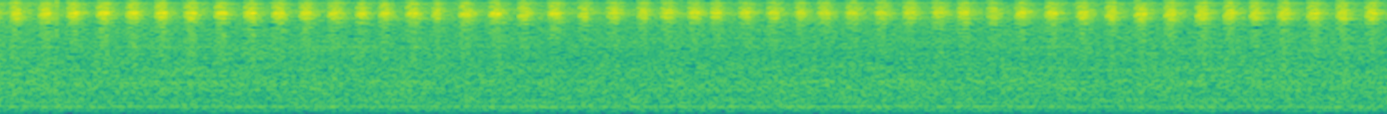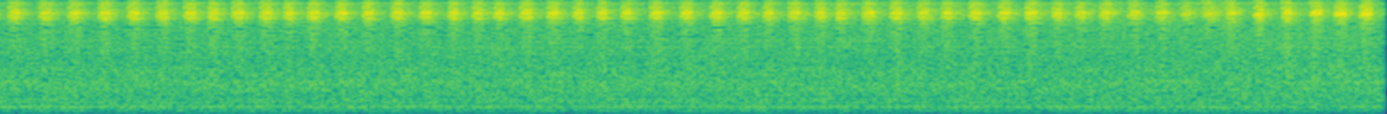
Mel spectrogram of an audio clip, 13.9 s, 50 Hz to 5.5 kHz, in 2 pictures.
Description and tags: FL insects coastalwetlandnearIRL daytime7.22.2013
Insect sounds during midday in an area slightly upland (live oak and cabbage palm habitat) to a coastal wetland near the Intracoastal Waterway, on the east-coast of FL. Recorded with iPhone 4S internal mic and amplified by ~20dB using Audacity.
